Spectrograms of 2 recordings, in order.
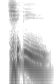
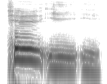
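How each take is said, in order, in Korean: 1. 빠르게 말해요. 음절들을 붙여서 줄여 말해요. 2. 보통 속도로, 음절을 다 살려서 말해요.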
